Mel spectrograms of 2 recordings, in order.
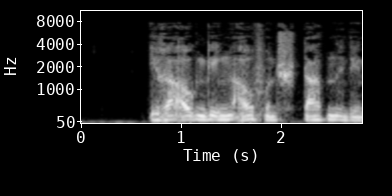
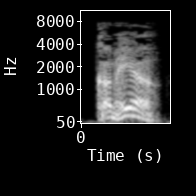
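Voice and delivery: urgent command; 8 semitones higher, 4 dB louder than usual. Acted. Knight orders help, in pain.

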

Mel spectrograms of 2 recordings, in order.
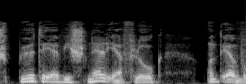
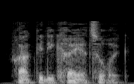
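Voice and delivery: usual speaking voice

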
